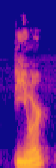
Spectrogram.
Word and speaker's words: Bjorkgren: And now, like, they're having a lot of the same struggles, and there's some weird, like, decision-making from Nate Bjorkgren, that's how you say his name.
